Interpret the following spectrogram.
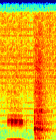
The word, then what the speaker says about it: Ik: Uganda uh that are called the Eek it's ik is how you spell it uh the Eek people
